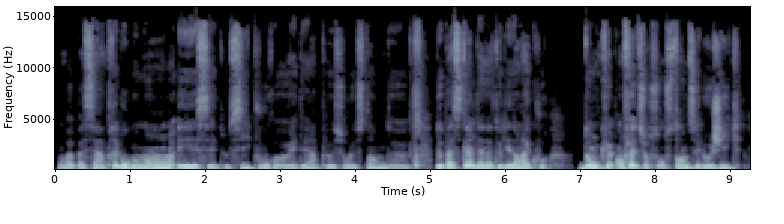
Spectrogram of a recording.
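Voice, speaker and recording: Chatting casually to camera, this middle-aged knitting podcaster from northern France often hesitates and starts over. She speaks at a normal speed in a medium-pitched voice that is dark and slightly rough.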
